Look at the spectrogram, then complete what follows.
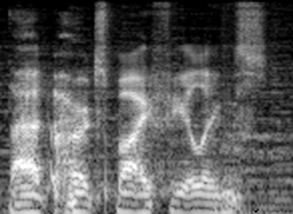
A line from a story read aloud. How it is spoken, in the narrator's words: Mort grumbled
